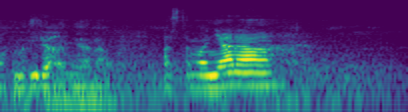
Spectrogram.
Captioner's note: in Spanish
